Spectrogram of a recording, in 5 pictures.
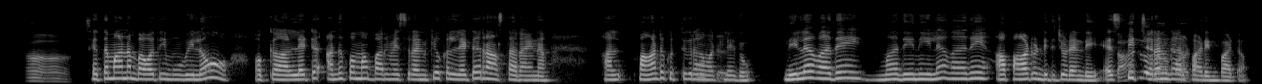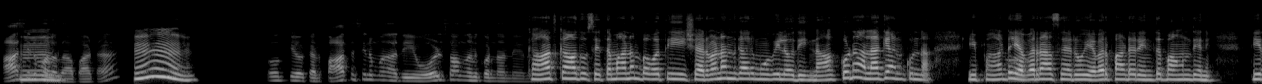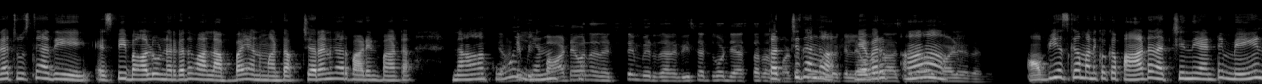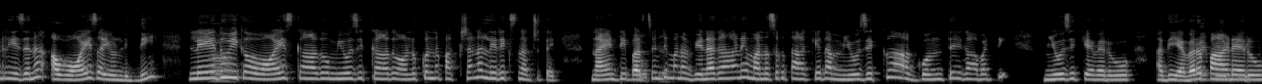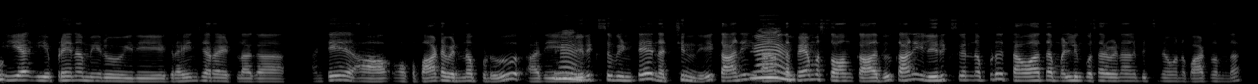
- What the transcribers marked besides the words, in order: in English: "మూవీలో"; in English: "లెటర్"; singing: "నిలవదే మది నిలవదే!"; in English: "ఓల్డ్ సాంగ్"; in English: "మూవీలోది"; in English: "రిసర్చ్"; in English: "గూగుల్‌లోకేళ్లి"; in English: "ఆబ్వియస్‌గా"; in English: "మెయిన్"; in English: "వాయిస్"; in English: "వాయిస్"; in English: "మ్యూజిక్"; in English: "లిరిక్స్"; in English: "నైన్టీ పర్సెంట్"; in English: "మ్యూజిక్"; in English: "మ్యూజిక్"; in English: "లిరిక్స్"; in English: "ఫేమస్ సాంగ్"; in English: "లిరిక్స్"; "తర్వాత" said as "తవాత"
- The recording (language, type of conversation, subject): Telugu, podcast, మీ జీవితానికి నేపథ్య సంగీతంలా మీకు మొదటగా గుర్తుండిపోయిన పాట ఏది?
